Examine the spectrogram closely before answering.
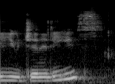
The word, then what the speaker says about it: Eugenides: Okay, so our pick for February is Middlesex by Jeffrey Eugenides.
